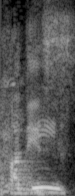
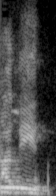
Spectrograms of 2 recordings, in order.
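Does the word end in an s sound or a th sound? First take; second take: s sound; th sound. First: The word ends in an s sound. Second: The word ends in a th sound. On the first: The speaker calls it wrong. "Not হাদিস" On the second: The speaker calls it right. "মনে রাখতে হবে এখন থেকে"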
